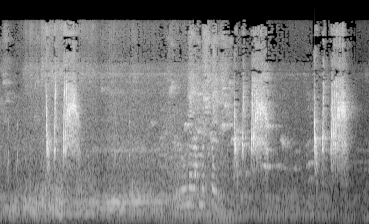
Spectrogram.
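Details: Champion male contest quail calling its ceketer: sharp chattering bursts repeated three times, each a quick stutter leading into a harsh note, with faint voices and low hum between.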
